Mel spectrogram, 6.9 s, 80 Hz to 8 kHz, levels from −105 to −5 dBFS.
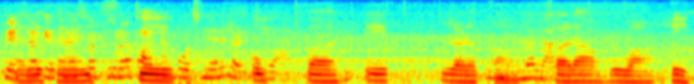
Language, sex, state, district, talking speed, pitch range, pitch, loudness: Hindi, female, Madhya Pradesh, Dhar, 60 wpm, 160-215 Hz, 170 Hz, -19 LUFS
